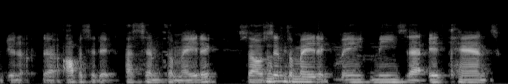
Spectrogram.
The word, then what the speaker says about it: asymptomatic: So you stress is on the symptoms. So it's symptomatic versus asymptomatic.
